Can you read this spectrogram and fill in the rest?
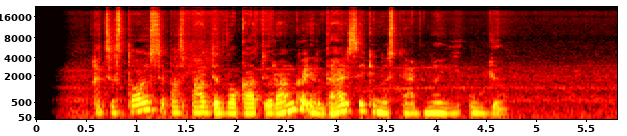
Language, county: Lithuanian, Klaipėda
